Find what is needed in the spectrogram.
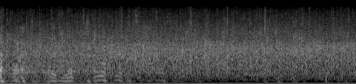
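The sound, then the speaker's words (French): Audience applause fills the whole stretch as an even, dense roar of clapping, with a voice briefly audible underneath near the start. “On peut avoir un applaudissement pour quitter le”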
